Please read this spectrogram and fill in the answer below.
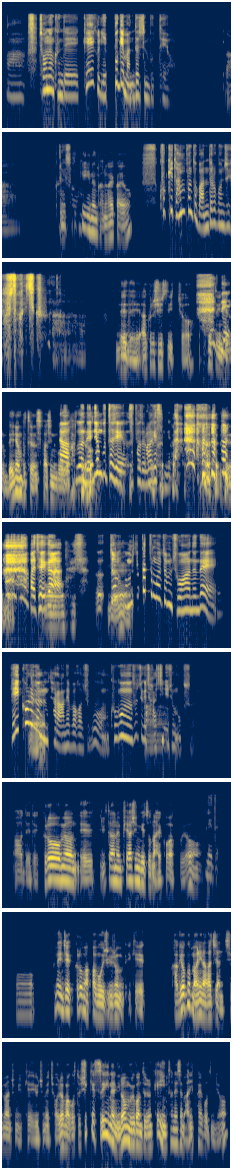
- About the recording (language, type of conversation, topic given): Korean, advice, 예산 안에서 쉽게 멋진 선물을 고르려면 어떤 기준으로 선택하면 좋을까요?
- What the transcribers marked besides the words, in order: other background noise; laughing while speaking: "없어 가지고"; laugh; tapping; laugh; laughing while speaking: "하고요. 네네"; laugh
